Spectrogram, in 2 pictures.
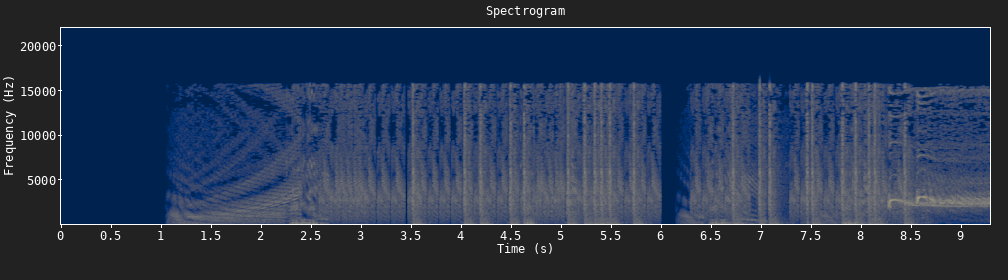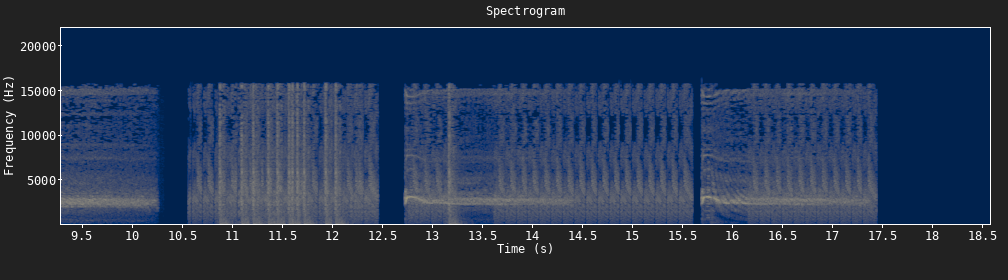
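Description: Upbeat arcade game music plays.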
